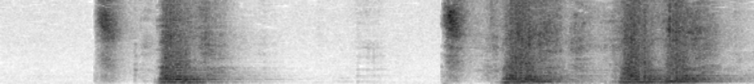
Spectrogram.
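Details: House dog, from a cane corso and bullmastiff pair that bark on command and guard the home, lets out three loud, deep, gruff barks indoors: one single, then a quick double after a short pause.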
